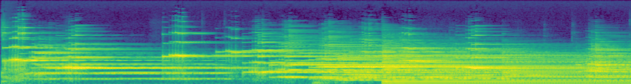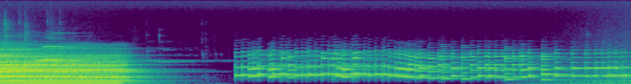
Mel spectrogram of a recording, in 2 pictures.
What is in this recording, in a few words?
narration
